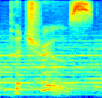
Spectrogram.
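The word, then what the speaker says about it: Pétrusse: Spanning high above the deep green valley of the Petrus, pronounced Petrus, the Adolphe Bridge is perhaps the most famous landmark in the entire country.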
